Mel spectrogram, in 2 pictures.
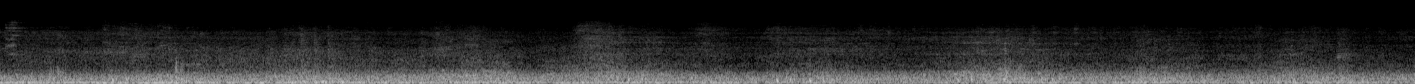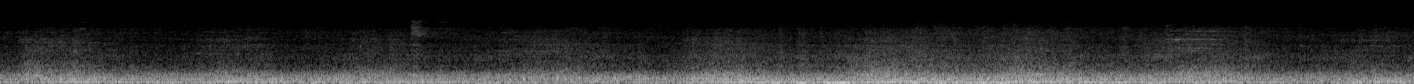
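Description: Double-stack intermodal well cars rolling past close by: a steady low rumble of steel wheels on the rails, with a few short sharp clanks along the way.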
